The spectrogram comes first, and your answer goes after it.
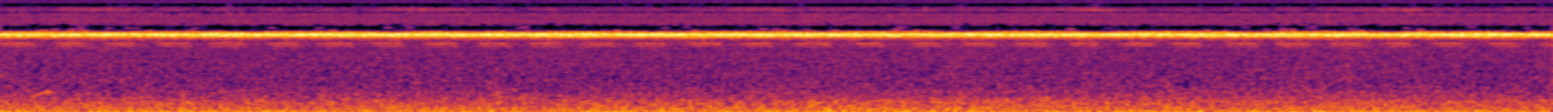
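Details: Sustained, shrill ringing of bell crickets without pause, accompanied by the muted popping and crackle of a bonfire, arranged as soothing sleep music.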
